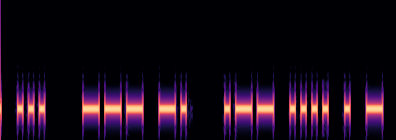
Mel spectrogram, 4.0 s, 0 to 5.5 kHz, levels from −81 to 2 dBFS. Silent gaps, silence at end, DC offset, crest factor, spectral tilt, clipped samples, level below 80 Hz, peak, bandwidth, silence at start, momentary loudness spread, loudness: 0.52-0.80 s, 1.45-1.56 s, 1.93-2.22 s, 2.78-2.86 s, 3.31-3.42 s, 3.53-3.63 s; 0.15 s; under 0.1%; 6 dB; -11 dB/octave; under 0.1%; -82 dBFS; -4 dBFS; 0.9 kHz; 0.15 s; 6 LU; -12 LUFS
